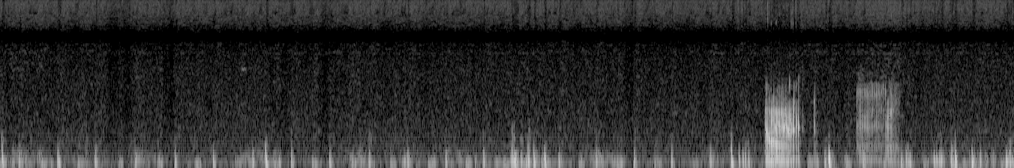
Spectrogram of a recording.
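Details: Person's own heartbeat recorded at normal pace: steady low thumping with two brief bursts of rubbing noise near the end; normal heart sounds.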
